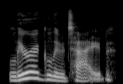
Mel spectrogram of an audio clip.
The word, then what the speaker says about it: liraglutide: So the pronunciation is liraglutide.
